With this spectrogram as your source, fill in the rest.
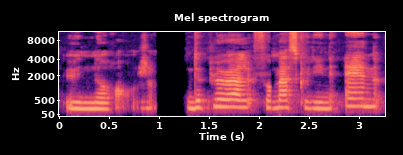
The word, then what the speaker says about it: une orange: And then if we look at the feminine singular, we have une fille, and then une orange. So here you can also link the two words, une orange.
